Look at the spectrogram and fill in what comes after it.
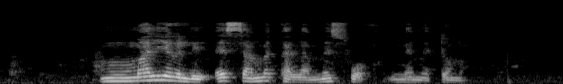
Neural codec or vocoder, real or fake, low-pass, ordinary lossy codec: none; real; 7.2 kHz; MP3, 96 kbps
